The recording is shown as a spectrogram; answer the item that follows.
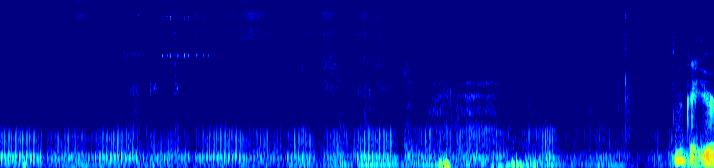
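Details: Chi, a pet cat, purring over a Christmas present indoors: a steady low rumbling purr throughout, with faint murmuring voices at times and a louder sound breaking in at the very end.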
